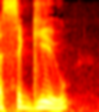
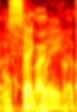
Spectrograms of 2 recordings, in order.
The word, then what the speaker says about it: segue: Let's ask a question that relates to that in what we call in the business a segue or a segue. I've heard it pronounced both ways.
